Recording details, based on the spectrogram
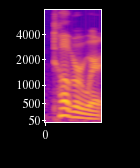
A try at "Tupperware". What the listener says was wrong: It's a P, babe.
